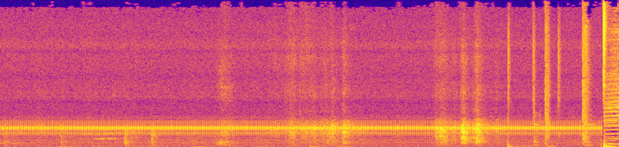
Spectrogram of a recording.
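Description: Kitchen knife cutting green stalks on a wooden cutting board: sparse, irregular taps of the blade on the board, a few more of them near the end, over a steady high-pitched tone in the background.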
